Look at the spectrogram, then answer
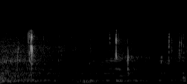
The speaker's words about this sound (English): Chew a little louder, …. We can dance to it.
